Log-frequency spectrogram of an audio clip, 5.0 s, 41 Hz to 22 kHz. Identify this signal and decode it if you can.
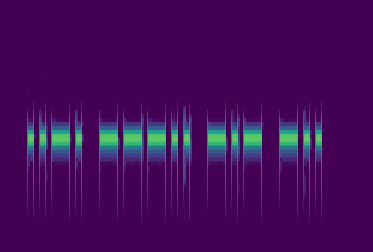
Morse code, heard as a keyed tone, about 15 wpm, 700 Hz. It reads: F8KD
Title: DXCC-100 Call Signs - 4 Characters - Repeated 2x - 15wpm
